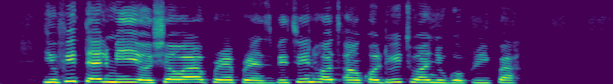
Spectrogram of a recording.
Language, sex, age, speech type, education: Nigerian Pidgin, female, 15-29, read, tertiary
